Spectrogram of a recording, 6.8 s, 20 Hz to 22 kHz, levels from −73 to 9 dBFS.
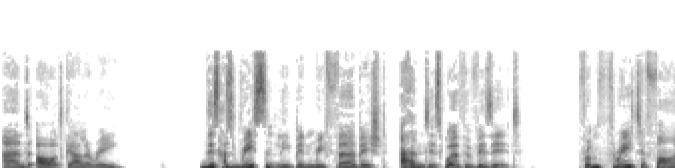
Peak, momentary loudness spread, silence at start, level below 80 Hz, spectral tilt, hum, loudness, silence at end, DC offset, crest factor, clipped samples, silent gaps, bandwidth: -4 dBFS; 10 LU; 0 s; -64 dBFS; -4 dB/octave; none; -21 LUFS; 0 s; under 0.1%; 18 dB; under 0.1%; 1.27-1.59 s, 1.68-1.99 s, 5.35-5.73 s; 15.5 kHz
